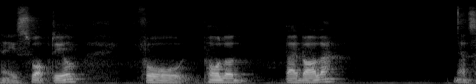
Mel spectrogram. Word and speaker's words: Dybala: From what I've read today morning, we are looking at Juventus in a swap deal for Paulo Dybala.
